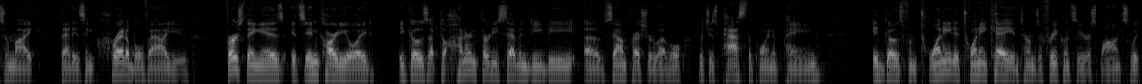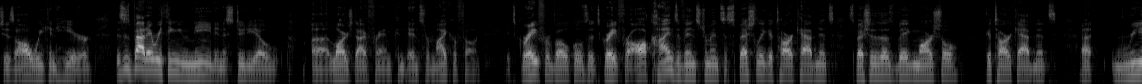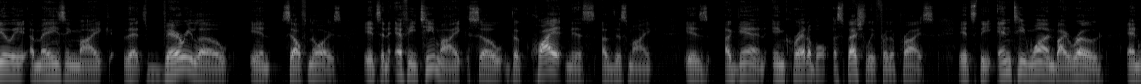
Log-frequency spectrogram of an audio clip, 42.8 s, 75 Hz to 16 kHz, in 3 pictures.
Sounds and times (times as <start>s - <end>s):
Speech: 0.0s - 42.8s.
